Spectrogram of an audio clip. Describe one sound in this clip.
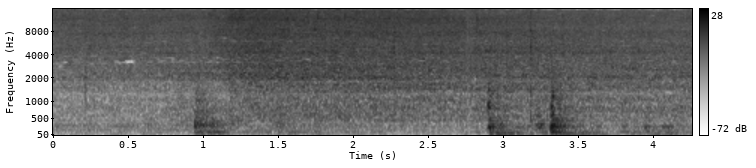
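Water pours into a hot pan with a loud hiss.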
